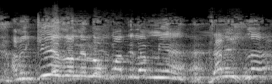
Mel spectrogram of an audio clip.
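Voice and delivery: high, shouted comeback; indignant retort. Acted. Shepherd answering the man who corrected him, indignant shout. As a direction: pitch it way up and demand an answer. Shepherd snaps back in acted quarrel.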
